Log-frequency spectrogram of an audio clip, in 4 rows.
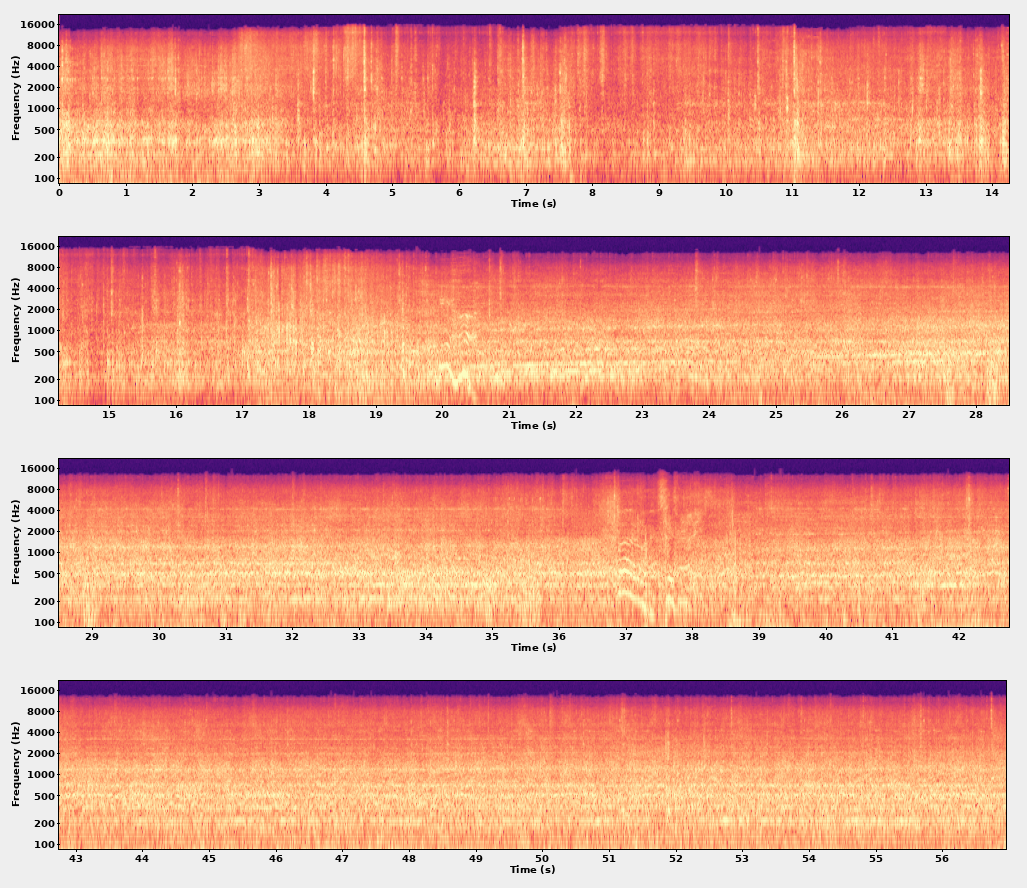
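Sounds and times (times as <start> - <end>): electric bike running hum: 0.0 - 56.9.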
